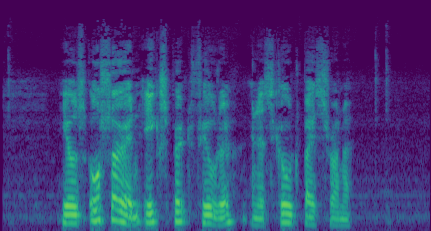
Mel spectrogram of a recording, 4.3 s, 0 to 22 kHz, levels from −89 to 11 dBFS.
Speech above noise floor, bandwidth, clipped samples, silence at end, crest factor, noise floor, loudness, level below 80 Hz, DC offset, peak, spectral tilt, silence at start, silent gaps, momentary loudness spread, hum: 36 dB; 13 kHz; under 0.1%; 0.8 s; 18 dB; -55 dBFS; -19 LUFS; -60 dBFS; under 0.1%; -2 dBFS; -5.5 dB/octave; 0.6 s; none; 11 LU; none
